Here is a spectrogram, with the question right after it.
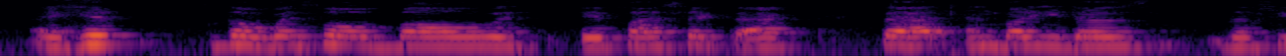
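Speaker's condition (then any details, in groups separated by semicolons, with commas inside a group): Spastic quadriplegic cerebral palsy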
